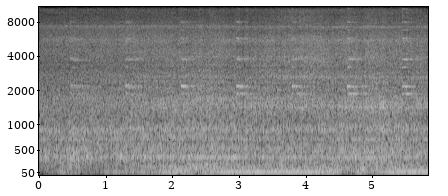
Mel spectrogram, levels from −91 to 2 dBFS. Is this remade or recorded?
recorded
